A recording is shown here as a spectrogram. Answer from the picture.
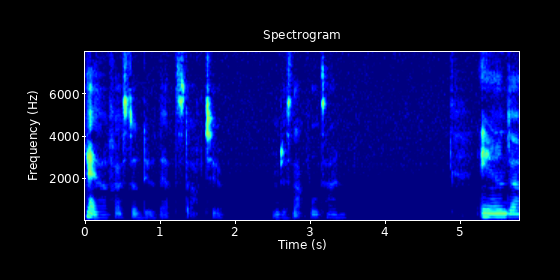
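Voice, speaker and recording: Soft-spoken, a woman talks at a very slow pace with long, frequent pauses. Her loudness swings widely. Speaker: fiber arts crafter. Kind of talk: casual talk to camera.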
